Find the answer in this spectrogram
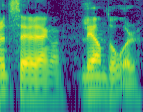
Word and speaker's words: Leandoer: Uttalar jag namnet rätt? Leandour? Rätt nog. Kan du inte säga det en gång? Leandour. Leandour.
